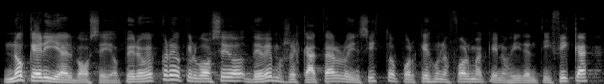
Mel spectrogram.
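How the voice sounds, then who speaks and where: A man's voice: mid-range voice, lively intonation, a little fast, a little mellow. An Argentine man with a Córdoba accent, explaining grammar in a didactic way, full of "este" fillers and rising stresses. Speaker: speaker on language. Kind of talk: explanatory talk.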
